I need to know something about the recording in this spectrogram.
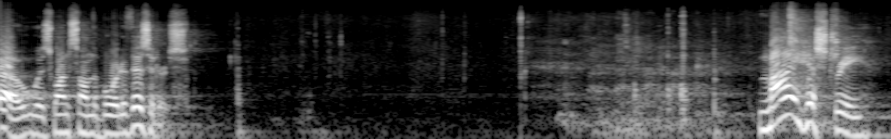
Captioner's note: laughter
